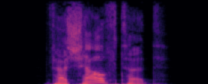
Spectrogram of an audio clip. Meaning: inflection of verschärfen: 1. second-person plural preterite 2. second-person plural subjunctive II
- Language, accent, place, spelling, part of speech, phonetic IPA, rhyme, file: German, Germany, Berlin, verschärftet, verb, [fɛɐ̯ˈʃɛʁftət], -ɛʁftət, De-verschärftet.ogg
